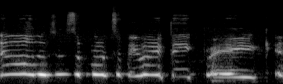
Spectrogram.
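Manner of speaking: put-on tearful voice. Retelling being upset over a ruined video: imitating own crying. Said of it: "And I was, like, crying".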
